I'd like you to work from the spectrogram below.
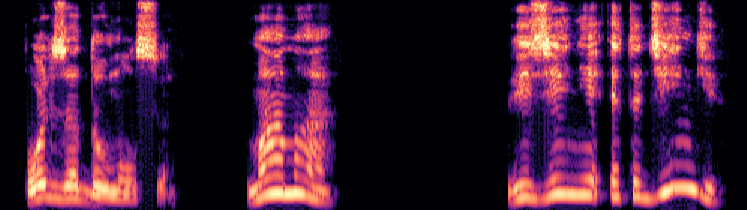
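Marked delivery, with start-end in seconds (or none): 1.6-4.8 shy, hesitant, timid voice, raised in pitch. Paul asks his mother a question after she speaks of luck, timid. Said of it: "спросил он робко".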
